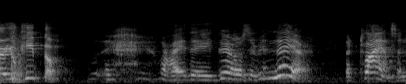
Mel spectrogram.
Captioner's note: sighs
